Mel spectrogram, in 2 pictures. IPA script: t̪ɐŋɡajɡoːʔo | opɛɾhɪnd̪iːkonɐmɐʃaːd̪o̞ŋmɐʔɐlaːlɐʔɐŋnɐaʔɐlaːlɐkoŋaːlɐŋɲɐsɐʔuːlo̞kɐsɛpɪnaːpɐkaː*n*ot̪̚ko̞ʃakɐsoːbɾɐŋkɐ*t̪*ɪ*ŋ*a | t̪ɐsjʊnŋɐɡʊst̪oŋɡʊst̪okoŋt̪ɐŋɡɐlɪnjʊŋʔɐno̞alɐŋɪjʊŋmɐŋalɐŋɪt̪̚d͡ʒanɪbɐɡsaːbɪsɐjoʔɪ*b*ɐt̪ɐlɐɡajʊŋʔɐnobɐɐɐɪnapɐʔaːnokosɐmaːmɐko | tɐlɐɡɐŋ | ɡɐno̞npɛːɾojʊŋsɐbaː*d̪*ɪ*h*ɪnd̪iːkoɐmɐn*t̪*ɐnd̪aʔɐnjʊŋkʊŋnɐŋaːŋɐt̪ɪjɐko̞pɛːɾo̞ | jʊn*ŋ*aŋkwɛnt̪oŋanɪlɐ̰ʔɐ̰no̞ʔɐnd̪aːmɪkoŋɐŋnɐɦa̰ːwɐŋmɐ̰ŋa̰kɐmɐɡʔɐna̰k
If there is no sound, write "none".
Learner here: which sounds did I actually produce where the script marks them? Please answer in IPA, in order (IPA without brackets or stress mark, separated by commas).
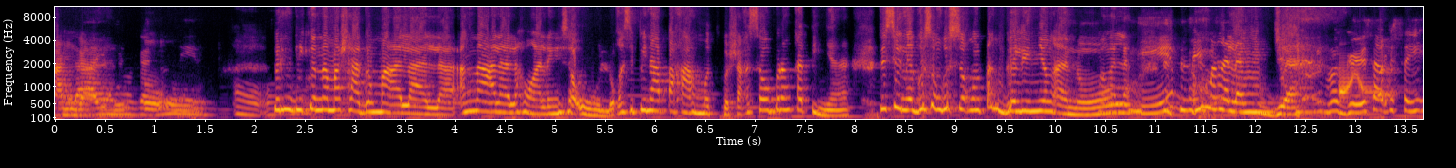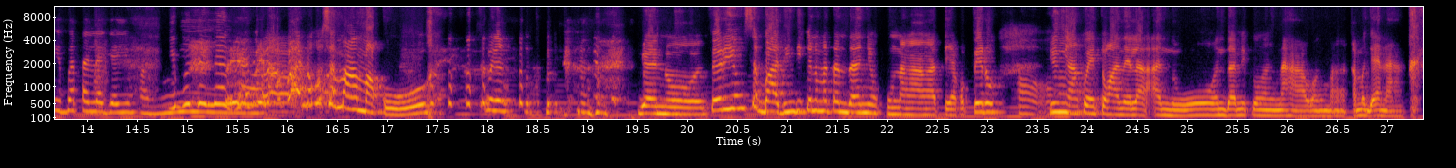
m, t̪, ɲ, b, d̪, h, t̪, ŋ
